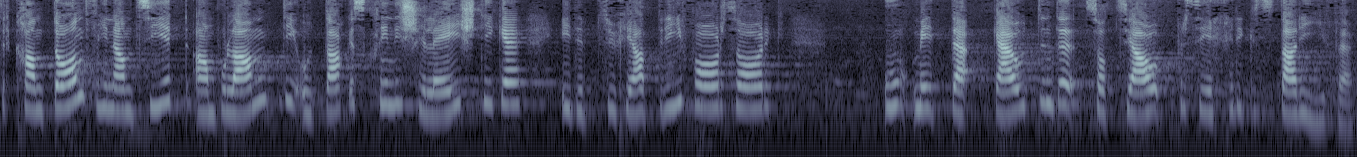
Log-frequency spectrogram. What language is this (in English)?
Swiss German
